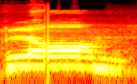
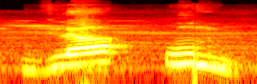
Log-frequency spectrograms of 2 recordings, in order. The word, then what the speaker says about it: Glaum: It's not pronounced as O, not glom, no, glaum, glaum.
